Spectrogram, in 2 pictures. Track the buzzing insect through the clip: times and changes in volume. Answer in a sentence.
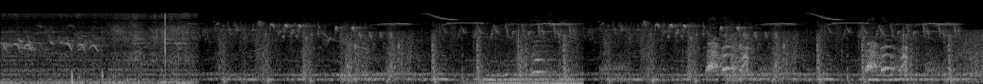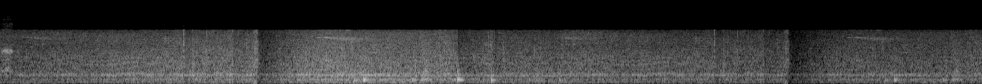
The buzzing insect can be heard from 0.0 to 19.6 s, getting louder then quieter.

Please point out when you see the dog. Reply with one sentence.
You can hear the dog from 4.7 to 10.1 s.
